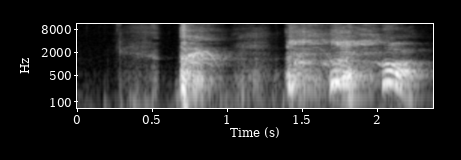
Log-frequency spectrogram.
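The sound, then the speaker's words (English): Phlegmy coughing and throat clearing: a few rough, wet bursts, one forceful hack followed by several raspy clearing sounds, with no spoken words. “Sorry, I got some phlegm”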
